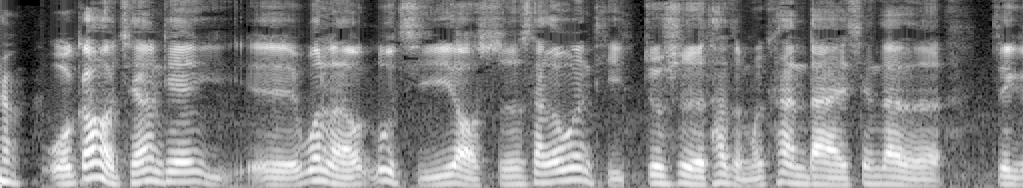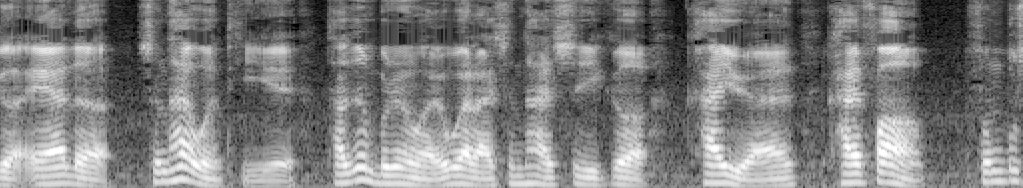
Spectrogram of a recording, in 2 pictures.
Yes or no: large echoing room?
no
